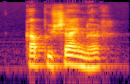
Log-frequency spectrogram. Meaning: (adjective) Capuchin; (noun) a field pea, variety of Pisum sativum
- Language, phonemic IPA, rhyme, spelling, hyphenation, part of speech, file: Dutch, /ˌkaː.pyˈsɛi̯.nər/, -ɛi̯nər, kapucijner, ka‧pu‧cij‧ner, adjective / noun, Nl-kapucijner.ogg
